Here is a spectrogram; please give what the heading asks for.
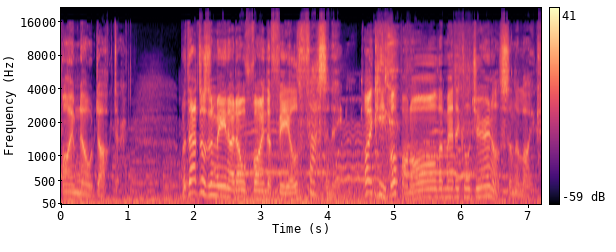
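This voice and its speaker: Irish gangster boss, sadistic game villain, swoopy highish voice, loud music under it. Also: male voice, very animated. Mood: mocking menace. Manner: taunting, theatrical, drawn-out phrasing. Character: menacing male crime boss, mockingly affectionate, sadistic. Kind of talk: video game cutscene acting. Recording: music behind the voice.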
